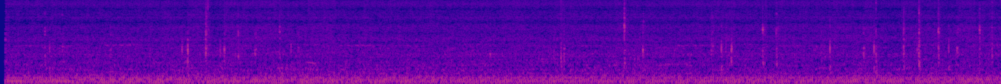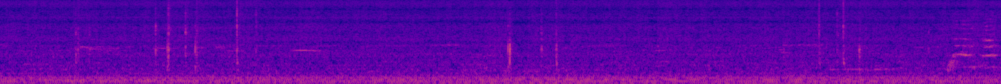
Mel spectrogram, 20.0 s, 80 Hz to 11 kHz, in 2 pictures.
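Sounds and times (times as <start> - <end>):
steady low hum: 0.0 - 20.0
computer keyboard keystrokes: 1.8 - 3.0, 5.5 - 6.5, 7.1 - 10.0, 10.7 - 12.7, 15.0 - 15.7, 18.1 - 18.7.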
